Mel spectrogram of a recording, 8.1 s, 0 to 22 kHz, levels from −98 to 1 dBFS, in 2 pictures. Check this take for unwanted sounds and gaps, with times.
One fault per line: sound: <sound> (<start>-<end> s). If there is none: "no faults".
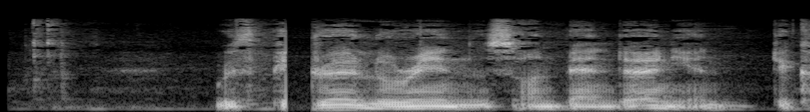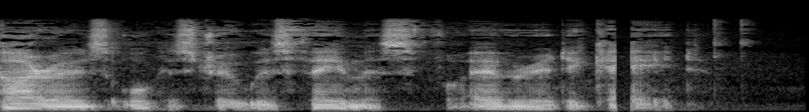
sound: dropout (1.4-1.6 s)
sound: dropout (7.1-7.2 s)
